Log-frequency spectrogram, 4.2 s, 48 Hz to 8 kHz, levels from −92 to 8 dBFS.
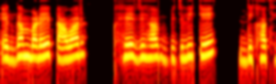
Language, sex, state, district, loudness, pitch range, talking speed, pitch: Chhattisgarhi, female, Chhattisgarh, Sarguja, -15 LUFS, 225-265 Hz, 130 wpm, 245 Hz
